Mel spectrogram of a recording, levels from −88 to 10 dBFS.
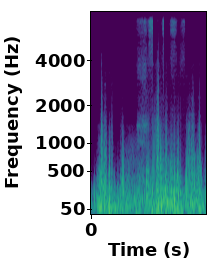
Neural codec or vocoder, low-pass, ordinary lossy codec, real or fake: codec, 24 kHz, 0.9 kbps, WavTokenizer, medium music audio release; 7.2 kHz; none; fake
